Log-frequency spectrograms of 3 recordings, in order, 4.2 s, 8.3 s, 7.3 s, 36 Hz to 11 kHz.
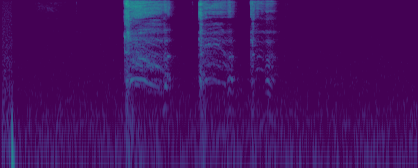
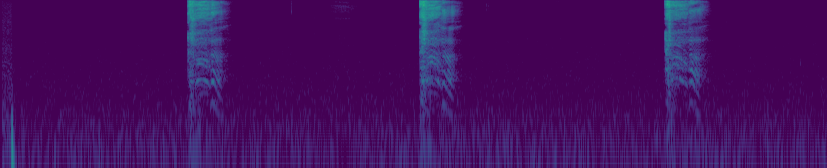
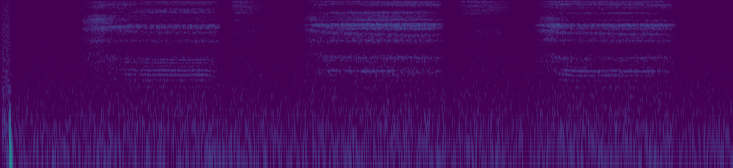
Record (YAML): cough_length: 4.2 s
cough_amplitude: 4672
cough_signal_mean_std_ratio: 0.3
three_cough_length: 8.3 s
three_cough_amplitude: 9528
three_cough_signal_mean_std_ratio: 0.22
exhalation_length: 7.3 s
exhalation_amplitude: 97
exhalation_signal_mean_std_ratio: 0.77
survey_phase: beta (2021-08-13 to 2022-03-07)
age: 45-64
gender: Female
wearing_mask: 'No'
symptom_none: true
symptom_onset: 7 days
smoker_status: Ex-smoker
respiratory_condition_asthma: false
respiratory_condition_other: false
recruitment_source: REACT
submission_delay: 16 days
covid_test_result: Negative
covid_test_method: RT-qPCR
